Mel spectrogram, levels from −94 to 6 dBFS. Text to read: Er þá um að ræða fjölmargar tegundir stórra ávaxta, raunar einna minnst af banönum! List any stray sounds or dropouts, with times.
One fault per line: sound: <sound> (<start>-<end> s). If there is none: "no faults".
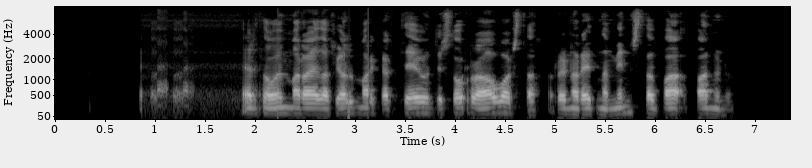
sound: laugh (1.0-1.4 s)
